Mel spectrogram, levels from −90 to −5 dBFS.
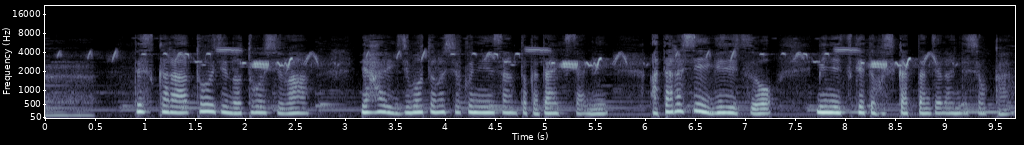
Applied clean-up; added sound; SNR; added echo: none; Chirp, tweet; 12 dB; none.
